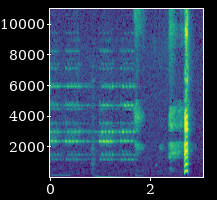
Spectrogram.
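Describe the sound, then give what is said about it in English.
A phone text alert tone using the Metal Gear Solid alert effect plays a short electronic chime, with steady tonal notes ending in a sharp, bright burst near the end, with no talking. “that's my ringtone. That's my text okay. Tone.”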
